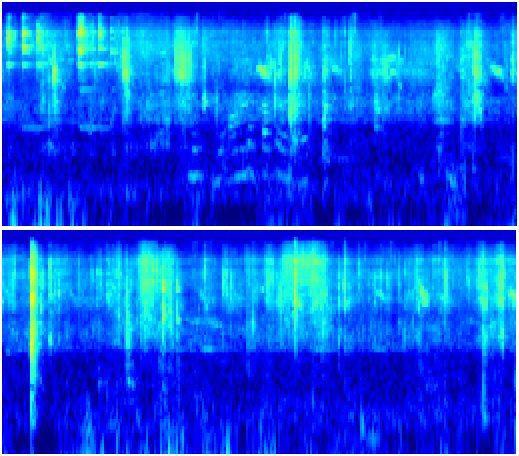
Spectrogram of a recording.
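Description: Metal trays and dishes clink and knock as they are set down on a cloth.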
